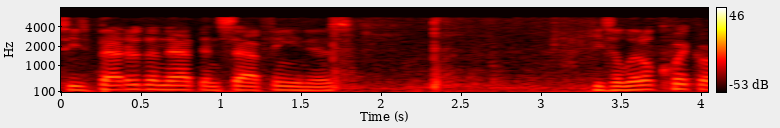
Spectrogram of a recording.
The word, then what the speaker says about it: Safin: I'll tell you, that first point when Safin gave him, now that we had to go to his coach to find out that his pronunciation is Safin.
